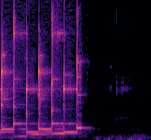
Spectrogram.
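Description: Phone ringtone: a quick melody of short electronic notes stepping up and down in pitch, which stops a little over a second in.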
